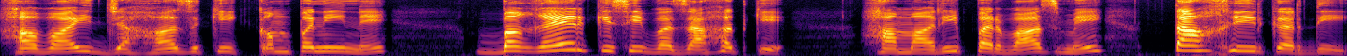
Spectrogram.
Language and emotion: Urdu, angry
